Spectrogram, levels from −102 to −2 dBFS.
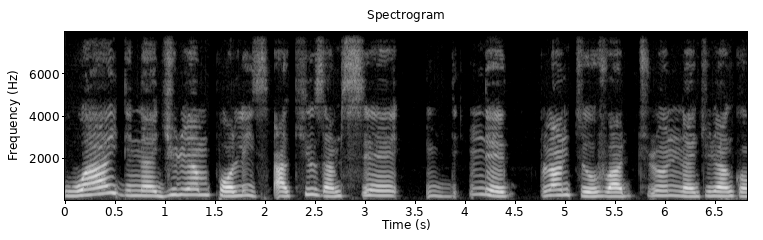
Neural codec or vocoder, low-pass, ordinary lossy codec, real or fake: none; none; none; real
